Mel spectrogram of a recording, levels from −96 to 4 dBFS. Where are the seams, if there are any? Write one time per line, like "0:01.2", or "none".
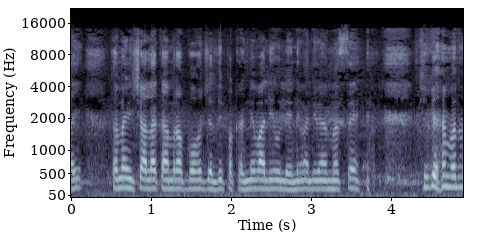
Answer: none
